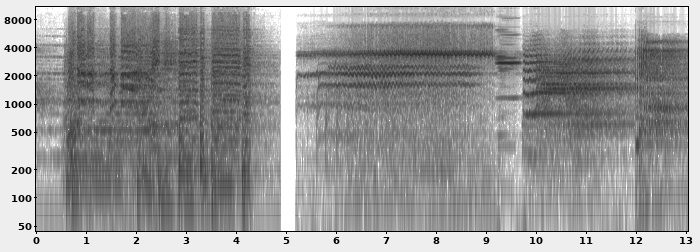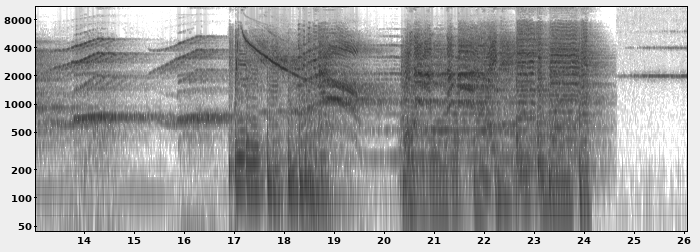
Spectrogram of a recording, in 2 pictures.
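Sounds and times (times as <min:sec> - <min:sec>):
warbling electronic tones: 0:09.6 - 0:18.7
rising electronic sweeps: 0:09.7 - 0:18.8
steady low electronic tone: 0:10.9 - 0:18.0.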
